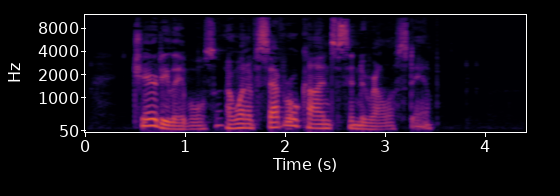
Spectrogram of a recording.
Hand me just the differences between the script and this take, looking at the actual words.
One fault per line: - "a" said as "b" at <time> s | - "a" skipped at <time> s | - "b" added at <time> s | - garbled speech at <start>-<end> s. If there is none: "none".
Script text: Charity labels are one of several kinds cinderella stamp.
none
